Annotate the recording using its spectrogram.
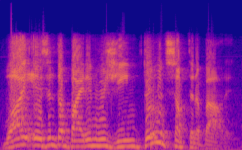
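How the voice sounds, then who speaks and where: Higher-pitched American man, blunt and emphatic. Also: very animated, normal speed, fairly bright tone. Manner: blunt, emphatic, mildly profane. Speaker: video commentator. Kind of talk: casual reaction commentary.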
